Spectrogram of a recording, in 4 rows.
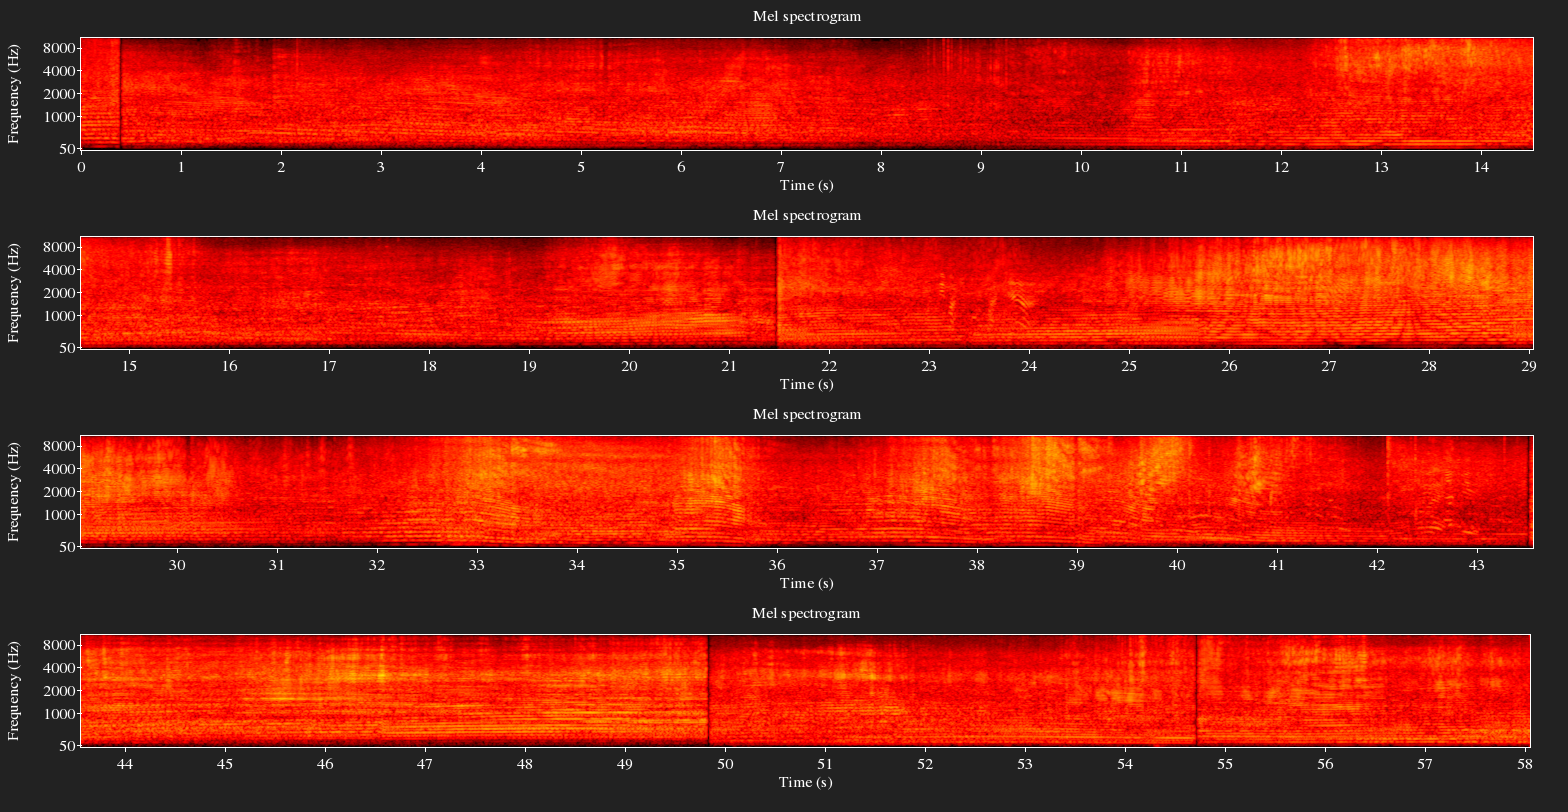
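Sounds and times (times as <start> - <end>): race bike engines at high revs: 1.2 - 58.0.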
